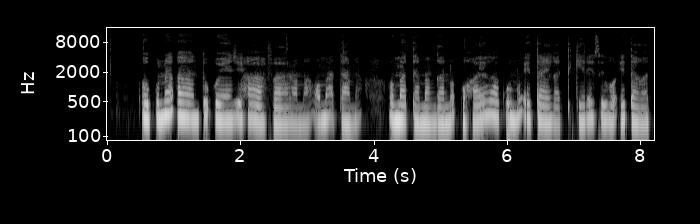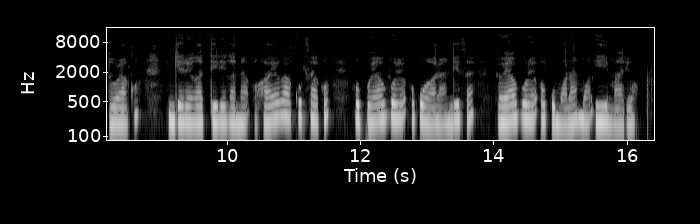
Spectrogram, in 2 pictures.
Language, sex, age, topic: Oshiwambo, female, 18-24, agriculture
